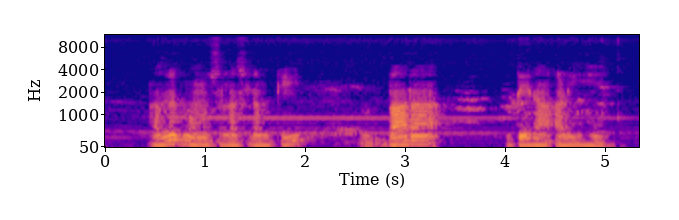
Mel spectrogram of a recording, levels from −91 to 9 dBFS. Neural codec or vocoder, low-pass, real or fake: none; 10.8 kHz; real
